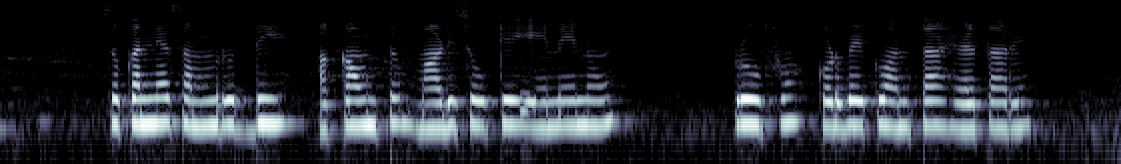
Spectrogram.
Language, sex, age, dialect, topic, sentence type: Kannada, female, 18-24, Central, banking, question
